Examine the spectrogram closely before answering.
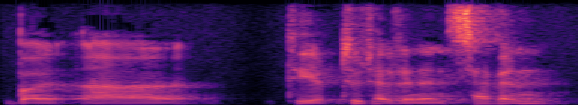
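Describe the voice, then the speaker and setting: Middle-aged Hungarian-accented man, very low voice, unhurried and halting, interview guest. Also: steady tone. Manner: hesitant, many fillers and restarts. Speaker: guest, LinkedIn consultant. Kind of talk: casual interview talk. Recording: roomy, dull lo-fi recording.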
